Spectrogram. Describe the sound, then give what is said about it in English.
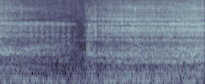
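The creature Inferna growls, a deep, rough rumble that holds steady and loud for about two seconds with a gritty, noisy texture and no voices over it. “Expectantly, and Inferna growls.”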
